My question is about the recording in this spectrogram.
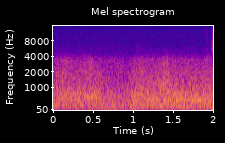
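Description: Jet engine noise from a pair of fighter jets flying past, a steady loud rush.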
